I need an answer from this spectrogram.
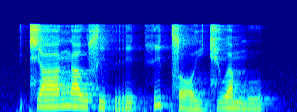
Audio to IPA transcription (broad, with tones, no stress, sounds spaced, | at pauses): t͡ɕ aː˦˥ ŋ a˧ w s i˨˩ t̚ r i˨˩ t̚ h i˥˩ t̚ s ɔː˩˦ j t͡ɕ u˥˩ a̯ m u˦˥ k̚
